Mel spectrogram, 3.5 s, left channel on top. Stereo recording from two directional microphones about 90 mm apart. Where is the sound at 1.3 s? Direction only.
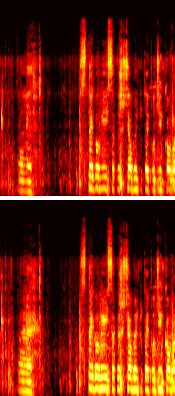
35° right (ahead or behind).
